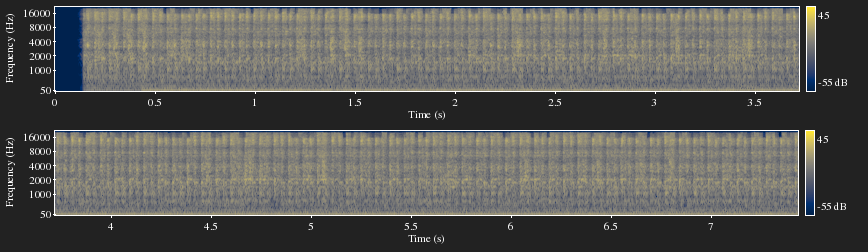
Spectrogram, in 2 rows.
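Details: 2006 VW Jetta 1.9L BRM TDI diesel idling: heavy low rumble with a loose, uneven metallic clunking rattle, present since owner bought it; cause unknown, owner first assumed undercarriage rattle.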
